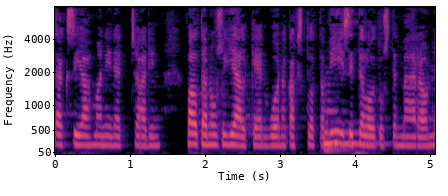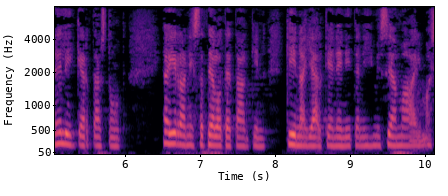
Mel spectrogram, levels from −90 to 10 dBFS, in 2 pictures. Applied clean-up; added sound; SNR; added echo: classical method log-MMSE.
